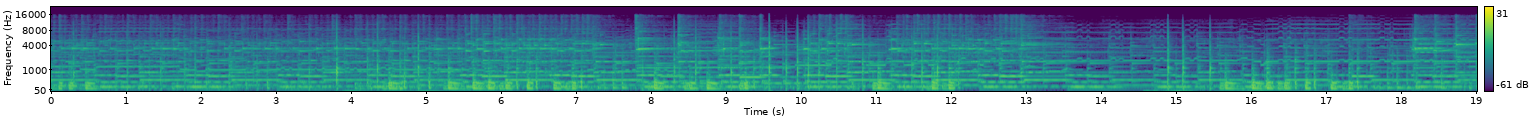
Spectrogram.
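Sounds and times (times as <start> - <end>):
drums: 0.0 - 13.2, 14.9 - 19.0
gamelan metallophones playing: 0.0 - 19.0
gongs: 0.0 - 19.0.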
